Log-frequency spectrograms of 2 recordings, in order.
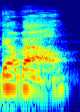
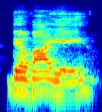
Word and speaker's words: Del Valle: Bulgarian versus Del Val. Will this be the first dog of the night that hits? Del Valle. So I was saying his name wrong.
